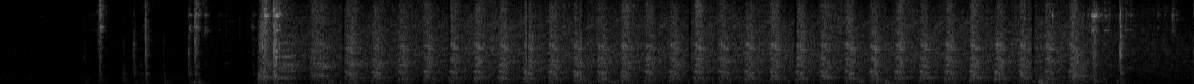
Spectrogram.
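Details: Car in a parking lot: the starter churns steadily at about four beats a second for roughly four seconds, but the engine never fires, so it cranks with no start.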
